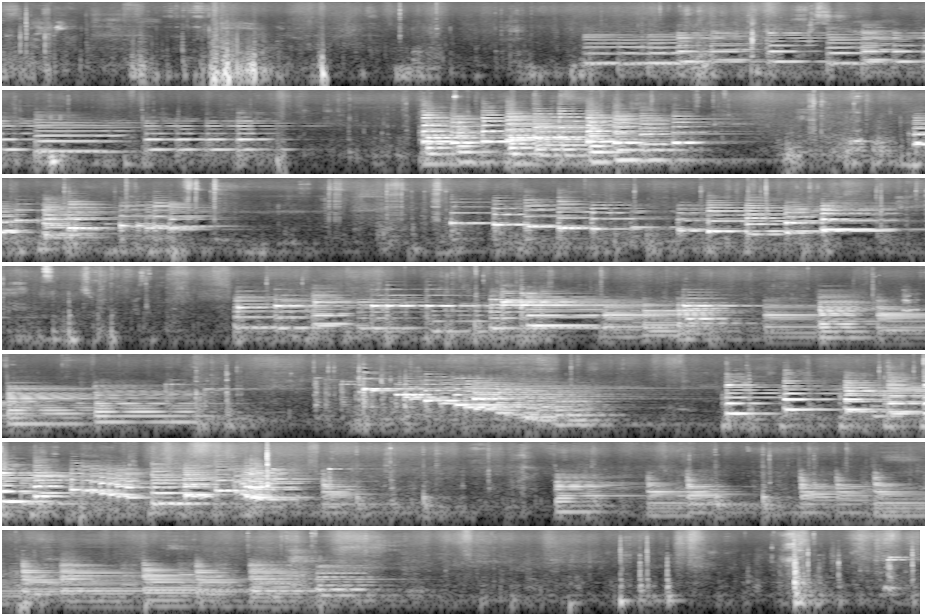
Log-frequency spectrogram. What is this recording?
OM-FR-piano
Ecole Olivier Métra, Paris. Field recordings made within the school grounds. Someone plays the out of tune piano.
France, Paris, recordings, school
